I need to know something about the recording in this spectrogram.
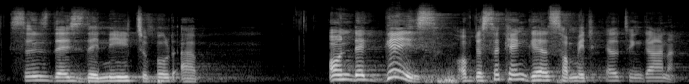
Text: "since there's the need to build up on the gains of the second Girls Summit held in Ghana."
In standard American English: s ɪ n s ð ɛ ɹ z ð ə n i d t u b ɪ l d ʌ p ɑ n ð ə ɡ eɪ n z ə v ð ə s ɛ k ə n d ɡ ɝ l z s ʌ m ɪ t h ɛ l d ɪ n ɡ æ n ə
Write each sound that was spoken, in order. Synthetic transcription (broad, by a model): s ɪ n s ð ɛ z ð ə n i d t u b ɪ l d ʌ p ɑ n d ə ɡ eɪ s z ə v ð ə s ɛ k ə n d ɡ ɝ l s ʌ m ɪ t h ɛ l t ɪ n ɡ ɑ n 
